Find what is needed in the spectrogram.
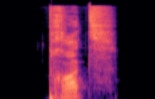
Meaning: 1. braggard, poseur 2. splendor, magnificence, splurge 3. tractor with artillery 4. coniferous tree with abnormal growth
- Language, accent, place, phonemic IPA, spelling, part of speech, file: German, Germany, Berlin, /pʁɔt͡s/, Protz, noun, De-Protz.ogg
